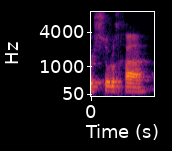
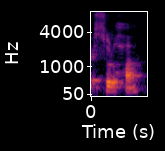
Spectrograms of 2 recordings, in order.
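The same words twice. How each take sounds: First: "Sulha" with a rasping kh, sool-kha; Hebrew pronunciation. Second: "Sulha" with a soft breathy h, sool-ha; Arabic pronunciation. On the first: Guest explains his channel name, Hebrew "Sulha" with kh. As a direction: say "Sulha" the Hebrew way, throaty kh in the middle. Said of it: "in Hebrew, Sulha". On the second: Guest gives the Arabic "Sulha", breathy h. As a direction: say "Sulha" the Arabic way, airy h instead of kh. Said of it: "Still working on my Arabic accent". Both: Shown as a demonstration.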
